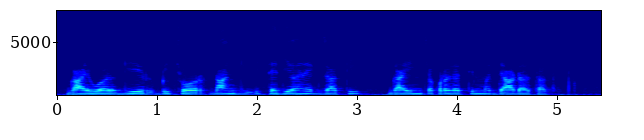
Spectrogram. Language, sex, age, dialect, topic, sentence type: Marathi, male, 25-30, Standard Marathi, agriculture, statement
